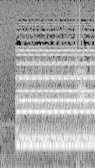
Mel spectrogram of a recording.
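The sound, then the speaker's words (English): A telephone rings with an incoming call, starting abruptly after a short quiet moment and holding a steady, bright, buzzy electronic tone with rich overtones until the end. No one speaks. “Well, we can hear a phone ringing.”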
